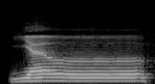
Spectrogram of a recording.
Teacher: ikhfa hakiki, nun mati bertemu fa, samarkan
